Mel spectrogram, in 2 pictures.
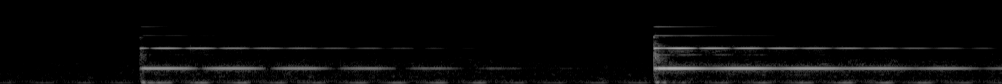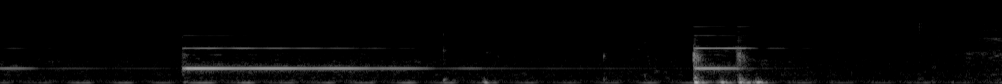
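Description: Meditation bell struck three times, each ring fading slowly over several seconds. A fourth strike near the end is damped after less than a second. The bell marks the close of the guided meditation.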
